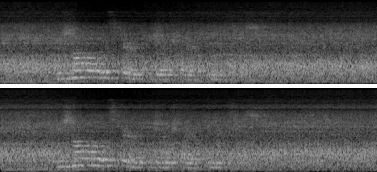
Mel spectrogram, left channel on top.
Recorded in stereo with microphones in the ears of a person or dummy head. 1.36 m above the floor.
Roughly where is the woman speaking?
Centre.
